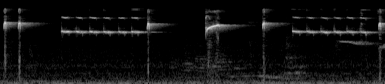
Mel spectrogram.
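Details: Kolibri ninja, or Brown-throated sunbird, in active nembak ngerol song for training cage birds: thin, high, even trills lasting nearly a second, punctuated by sharp, rising, piercing chirps and a few lower soft notes.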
